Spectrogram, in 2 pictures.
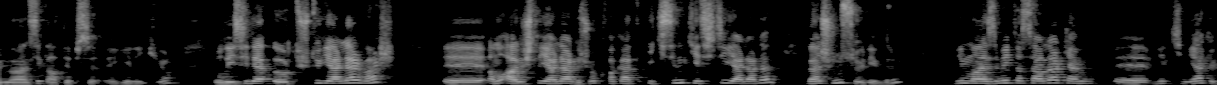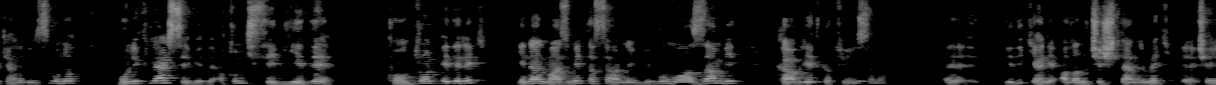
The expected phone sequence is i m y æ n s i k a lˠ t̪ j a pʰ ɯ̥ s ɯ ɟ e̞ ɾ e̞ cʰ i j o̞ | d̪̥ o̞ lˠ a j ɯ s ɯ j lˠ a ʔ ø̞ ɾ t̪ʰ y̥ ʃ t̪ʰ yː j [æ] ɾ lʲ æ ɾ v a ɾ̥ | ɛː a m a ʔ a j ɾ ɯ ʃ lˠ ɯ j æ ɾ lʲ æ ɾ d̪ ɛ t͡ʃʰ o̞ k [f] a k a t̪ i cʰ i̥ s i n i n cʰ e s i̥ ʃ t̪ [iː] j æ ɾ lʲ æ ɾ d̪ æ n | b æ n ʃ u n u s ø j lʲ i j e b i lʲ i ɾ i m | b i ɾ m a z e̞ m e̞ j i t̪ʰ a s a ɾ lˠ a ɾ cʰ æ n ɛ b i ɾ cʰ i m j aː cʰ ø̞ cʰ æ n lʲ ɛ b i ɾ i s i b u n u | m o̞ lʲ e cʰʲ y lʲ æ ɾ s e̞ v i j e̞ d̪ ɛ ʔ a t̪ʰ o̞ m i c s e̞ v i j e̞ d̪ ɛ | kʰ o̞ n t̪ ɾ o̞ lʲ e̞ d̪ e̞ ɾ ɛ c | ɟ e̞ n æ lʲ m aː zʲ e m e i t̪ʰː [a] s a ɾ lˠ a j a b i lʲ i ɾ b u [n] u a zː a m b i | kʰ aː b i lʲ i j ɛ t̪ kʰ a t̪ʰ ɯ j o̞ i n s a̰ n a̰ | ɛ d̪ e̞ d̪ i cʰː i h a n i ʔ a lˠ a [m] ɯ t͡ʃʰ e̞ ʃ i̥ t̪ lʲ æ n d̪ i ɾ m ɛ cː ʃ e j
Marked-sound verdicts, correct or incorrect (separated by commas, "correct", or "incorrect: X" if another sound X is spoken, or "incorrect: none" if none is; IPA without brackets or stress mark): correct, correct, correct, correct, incorrect: m, incorrect: n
